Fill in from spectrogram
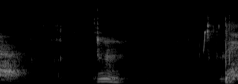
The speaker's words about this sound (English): That was a slurp.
